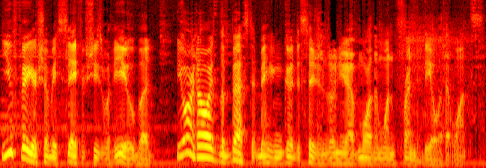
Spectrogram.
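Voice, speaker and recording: A man's voice: low voice, very animated, quick pace, sharp tone, low-quality recording. A man casually narrating a game and bantering with a co-host. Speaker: let's player. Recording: game music behind the voice. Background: game music.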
